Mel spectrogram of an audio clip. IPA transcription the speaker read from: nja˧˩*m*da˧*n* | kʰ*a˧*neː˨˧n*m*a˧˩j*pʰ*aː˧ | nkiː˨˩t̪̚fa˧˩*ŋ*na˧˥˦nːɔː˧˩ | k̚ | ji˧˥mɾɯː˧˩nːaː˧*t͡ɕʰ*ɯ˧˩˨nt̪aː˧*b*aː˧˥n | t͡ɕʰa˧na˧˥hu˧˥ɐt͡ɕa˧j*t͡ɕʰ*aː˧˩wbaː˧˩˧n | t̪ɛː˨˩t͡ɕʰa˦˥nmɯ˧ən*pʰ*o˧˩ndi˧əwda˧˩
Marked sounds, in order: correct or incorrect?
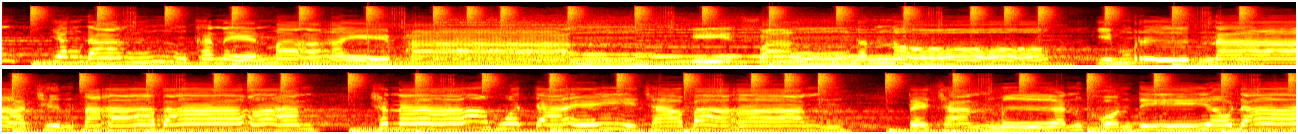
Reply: incorrect, correct, correct, correct, correct, correct, correct, correct, correct, incorrect

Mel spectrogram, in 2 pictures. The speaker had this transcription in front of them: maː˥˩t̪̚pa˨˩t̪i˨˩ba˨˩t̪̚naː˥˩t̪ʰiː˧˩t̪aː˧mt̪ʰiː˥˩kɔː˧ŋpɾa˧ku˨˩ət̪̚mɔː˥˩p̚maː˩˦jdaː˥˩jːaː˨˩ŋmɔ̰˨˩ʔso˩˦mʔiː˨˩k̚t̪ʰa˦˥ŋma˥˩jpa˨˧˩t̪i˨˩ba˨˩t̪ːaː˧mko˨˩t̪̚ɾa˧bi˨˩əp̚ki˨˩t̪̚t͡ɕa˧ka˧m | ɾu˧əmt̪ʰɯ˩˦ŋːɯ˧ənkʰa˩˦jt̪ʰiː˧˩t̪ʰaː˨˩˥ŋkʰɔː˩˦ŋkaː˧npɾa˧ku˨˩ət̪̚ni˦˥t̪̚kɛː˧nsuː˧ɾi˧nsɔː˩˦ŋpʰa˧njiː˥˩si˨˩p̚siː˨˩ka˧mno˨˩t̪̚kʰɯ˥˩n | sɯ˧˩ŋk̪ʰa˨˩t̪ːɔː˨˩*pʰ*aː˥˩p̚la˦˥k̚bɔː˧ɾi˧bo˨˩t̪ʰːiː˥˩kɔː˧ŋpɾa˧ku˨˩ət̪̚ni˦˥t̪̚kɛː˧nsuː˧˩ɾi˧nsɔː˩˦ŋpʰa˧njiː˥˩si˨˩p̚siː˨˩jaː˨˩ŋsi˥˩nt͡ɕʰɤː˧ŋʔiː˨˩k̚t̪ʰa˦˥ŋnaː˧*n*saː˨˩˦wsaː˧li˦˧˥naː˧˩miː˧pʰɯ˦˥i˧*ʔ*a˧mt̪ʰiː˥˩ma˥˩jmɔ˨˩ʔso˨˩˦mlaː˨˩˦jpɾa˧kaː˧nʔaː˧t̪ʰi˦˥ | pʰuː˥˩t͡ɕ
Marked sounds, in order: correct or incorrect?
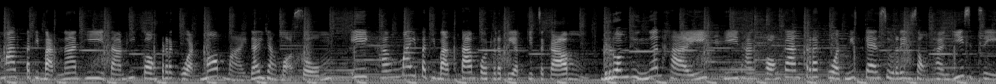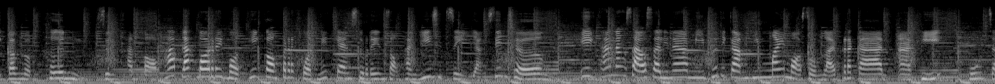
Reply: correct, incorrect, incorrect

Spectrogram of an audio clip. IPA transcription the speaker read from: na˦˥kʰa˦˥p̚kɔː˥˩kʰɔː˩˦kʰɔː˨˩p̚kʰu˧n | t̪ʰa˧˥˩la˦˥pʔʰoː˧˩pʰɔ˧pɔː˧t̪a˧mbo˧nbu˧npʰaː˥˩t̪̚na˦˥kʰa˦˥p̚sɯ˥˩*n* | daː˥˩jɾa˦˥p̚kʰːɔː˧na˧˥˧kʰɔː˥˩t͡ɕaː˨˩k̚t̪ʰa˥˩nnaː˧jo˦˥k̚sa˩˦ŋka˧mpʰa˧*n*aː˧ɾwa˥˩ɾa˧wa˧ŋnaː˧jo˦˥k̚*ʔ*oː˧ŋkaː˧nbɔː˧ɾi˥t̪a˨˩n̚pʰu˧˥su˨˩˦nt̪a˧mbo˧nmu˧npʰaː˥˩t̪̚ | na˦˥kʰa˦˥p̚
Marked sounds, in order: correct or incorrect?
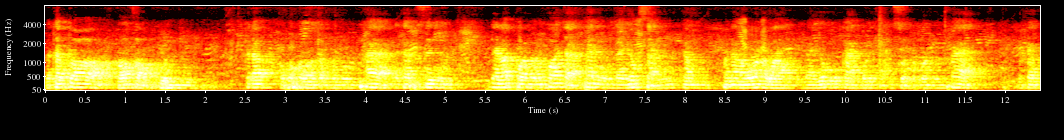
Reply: incorrect, correct, correct

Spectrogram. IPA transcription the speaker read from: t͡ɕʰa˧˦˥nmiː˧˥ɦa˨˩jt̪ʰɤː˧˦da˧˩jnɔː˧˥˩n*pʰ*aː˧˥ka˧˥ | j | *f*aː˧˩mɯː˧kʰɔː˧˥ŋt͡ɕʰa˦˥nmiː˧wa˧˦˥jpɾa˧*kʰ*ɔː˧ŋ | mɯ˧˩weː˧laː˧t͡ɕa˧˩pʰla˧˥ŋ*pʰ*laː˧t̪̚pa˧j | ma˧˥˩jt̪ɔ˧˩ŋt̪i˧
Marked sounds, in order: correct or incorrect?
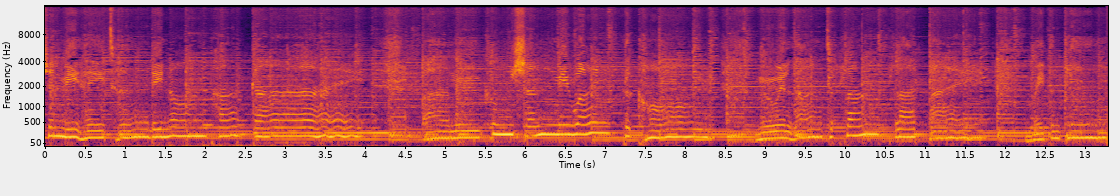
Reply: correct, correct, correct, correct

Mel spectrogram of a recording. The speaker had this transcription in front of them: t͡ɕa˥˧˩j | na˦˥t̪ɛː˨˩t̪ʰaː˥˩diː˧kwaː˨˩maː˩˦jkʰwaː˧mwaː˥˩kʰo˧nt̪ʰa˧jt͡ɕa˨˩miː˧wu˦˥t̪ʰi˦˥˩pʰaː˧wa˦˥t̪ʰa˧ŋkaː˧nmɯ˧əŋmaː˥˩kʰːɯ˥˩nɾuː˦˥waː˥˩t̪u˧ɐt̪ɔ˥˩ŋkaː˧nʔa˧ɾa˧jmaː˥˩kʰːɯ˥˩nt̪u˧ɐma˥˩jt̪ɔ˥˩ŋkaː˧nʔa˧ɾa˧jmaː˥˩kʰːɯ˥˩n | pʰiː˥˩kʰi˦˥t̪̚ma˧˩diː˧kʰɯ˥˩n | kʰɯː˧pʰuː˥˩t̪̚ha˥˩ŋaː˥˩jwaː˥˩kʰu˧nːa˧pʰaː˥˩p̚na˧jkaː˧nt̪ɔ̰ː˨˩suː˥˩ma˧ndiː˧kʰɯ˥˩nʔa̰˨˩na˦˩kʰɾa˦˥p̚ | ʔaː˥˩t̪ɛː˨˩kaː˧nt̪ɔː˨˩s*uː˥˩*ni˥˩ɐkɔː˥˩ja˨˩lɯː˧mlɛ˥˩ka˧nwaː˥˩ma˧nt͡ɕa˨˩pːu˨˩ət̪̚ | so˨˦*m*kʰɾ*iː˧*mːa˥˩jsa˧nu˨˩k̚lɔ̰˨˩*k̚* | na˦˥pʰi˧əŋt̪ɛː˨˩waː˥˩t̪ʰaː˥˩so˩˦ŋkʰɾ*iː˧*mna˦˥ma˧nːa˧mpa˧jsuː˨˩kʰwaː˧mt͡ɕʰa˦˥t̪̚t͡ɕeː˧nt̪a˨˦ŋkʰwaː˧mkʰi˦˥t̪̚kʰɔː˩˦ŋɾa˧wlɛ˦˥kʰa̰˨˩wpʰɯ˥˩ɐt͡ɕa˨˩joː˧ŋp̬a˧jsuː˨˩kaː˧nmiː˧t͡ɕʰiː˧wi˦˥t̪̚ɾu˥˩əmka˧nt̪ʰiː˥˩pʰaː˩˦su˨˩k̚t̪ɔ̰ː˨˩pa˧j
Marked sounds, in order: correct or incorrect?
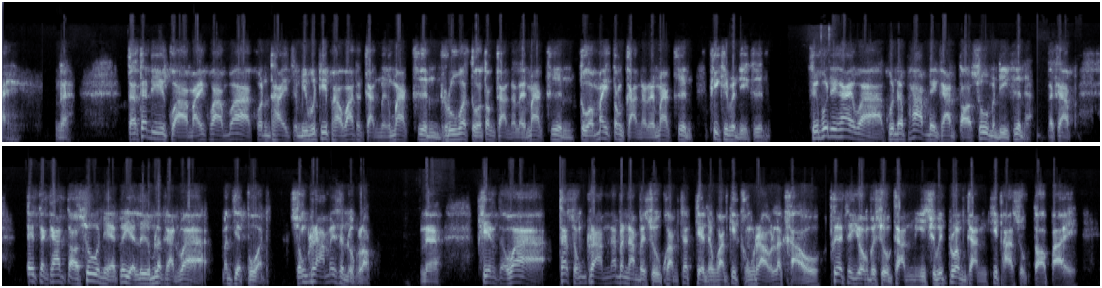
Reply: correct, incorrect, incorrect, correct, incorrect

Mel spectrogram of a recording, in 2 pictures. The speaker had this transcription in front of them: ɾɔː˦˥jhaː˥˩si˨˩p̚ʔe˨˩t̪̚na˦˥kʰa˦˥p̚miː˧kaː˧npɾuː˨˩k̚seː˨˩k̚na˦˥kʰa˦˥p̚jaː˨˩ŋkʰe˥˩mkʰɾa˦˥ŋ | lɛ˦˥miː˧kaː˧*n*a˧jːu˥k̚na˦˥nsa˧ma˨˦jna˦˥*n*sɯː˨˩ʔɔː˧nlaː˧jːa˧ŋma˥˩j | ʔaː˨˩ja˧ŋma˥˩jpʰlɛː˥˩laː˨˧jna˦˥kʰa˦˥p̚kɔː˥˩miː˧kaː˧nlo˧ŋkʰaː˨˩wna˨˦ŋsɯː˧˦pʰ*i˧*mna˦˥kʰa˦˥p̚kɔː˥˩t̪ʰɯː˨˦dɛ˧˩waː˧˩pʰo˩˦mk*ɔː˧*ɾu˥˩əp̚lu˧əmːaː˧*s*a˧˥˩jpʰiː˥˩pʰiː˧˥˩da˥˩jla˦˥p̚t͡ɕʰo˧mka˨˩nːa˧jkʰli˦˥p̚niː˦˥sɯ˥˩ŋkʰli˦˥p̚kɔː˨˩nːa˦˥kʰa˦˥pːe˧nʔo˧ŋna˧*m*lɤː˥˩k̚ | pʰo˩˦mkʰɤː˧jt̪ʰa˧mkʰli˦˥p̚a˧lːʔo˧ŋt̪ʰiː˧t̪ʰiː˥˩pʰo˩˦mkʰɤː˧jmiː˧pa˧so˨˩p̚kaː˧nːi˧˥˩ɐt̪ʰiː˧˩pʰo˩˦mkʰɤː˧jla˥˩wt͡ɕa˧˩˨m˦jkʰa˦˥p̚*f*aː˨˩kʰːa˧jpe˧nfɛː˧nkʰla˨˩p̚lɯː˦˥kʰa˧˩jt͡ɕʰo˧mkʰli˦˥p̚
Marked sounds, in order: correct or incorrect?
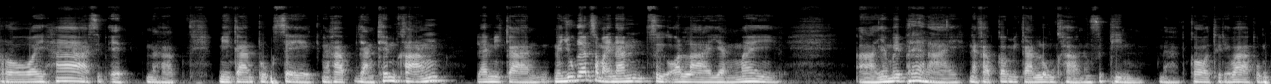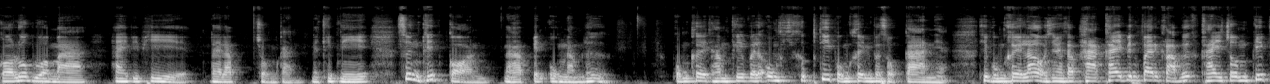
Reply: incorrect, correct, correct, incorrect, incorrect, correct, incorrect

